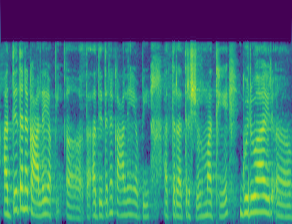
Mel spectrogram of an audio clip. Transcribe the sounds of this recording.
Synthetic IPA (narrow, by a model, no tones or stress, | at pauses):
ɐd̪jɐt̪ɐnɐkaːlɐjɐpiʔɐd̪ʱjɐt̪ɐnɐkaːlɐjɐpiɐt̪ːɐɾat̪ɾɐʃuɾmɐd̪ʱʰjeɡuɾuʋaːjiɾ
